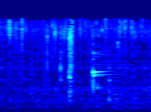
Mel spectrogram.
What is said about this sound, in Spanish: Vamos a cocinar los ajos durante un rato para que queden bien tiernos.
